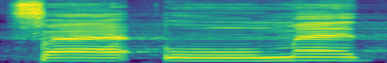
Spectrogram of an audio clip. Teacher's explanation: Huruf ti kita tahan dan kita tekan karena terdapat tanda tasydid di sini di atasnya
